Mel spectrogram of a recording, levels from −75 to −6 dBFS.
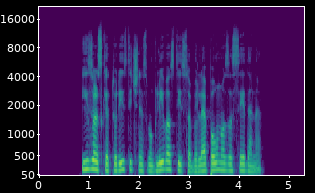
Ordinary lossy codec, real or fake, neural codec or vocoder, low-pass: none; real; none; 19.8 kHz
